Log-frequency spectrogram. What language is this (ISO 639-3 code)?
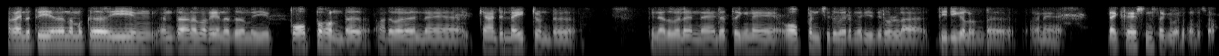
mal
